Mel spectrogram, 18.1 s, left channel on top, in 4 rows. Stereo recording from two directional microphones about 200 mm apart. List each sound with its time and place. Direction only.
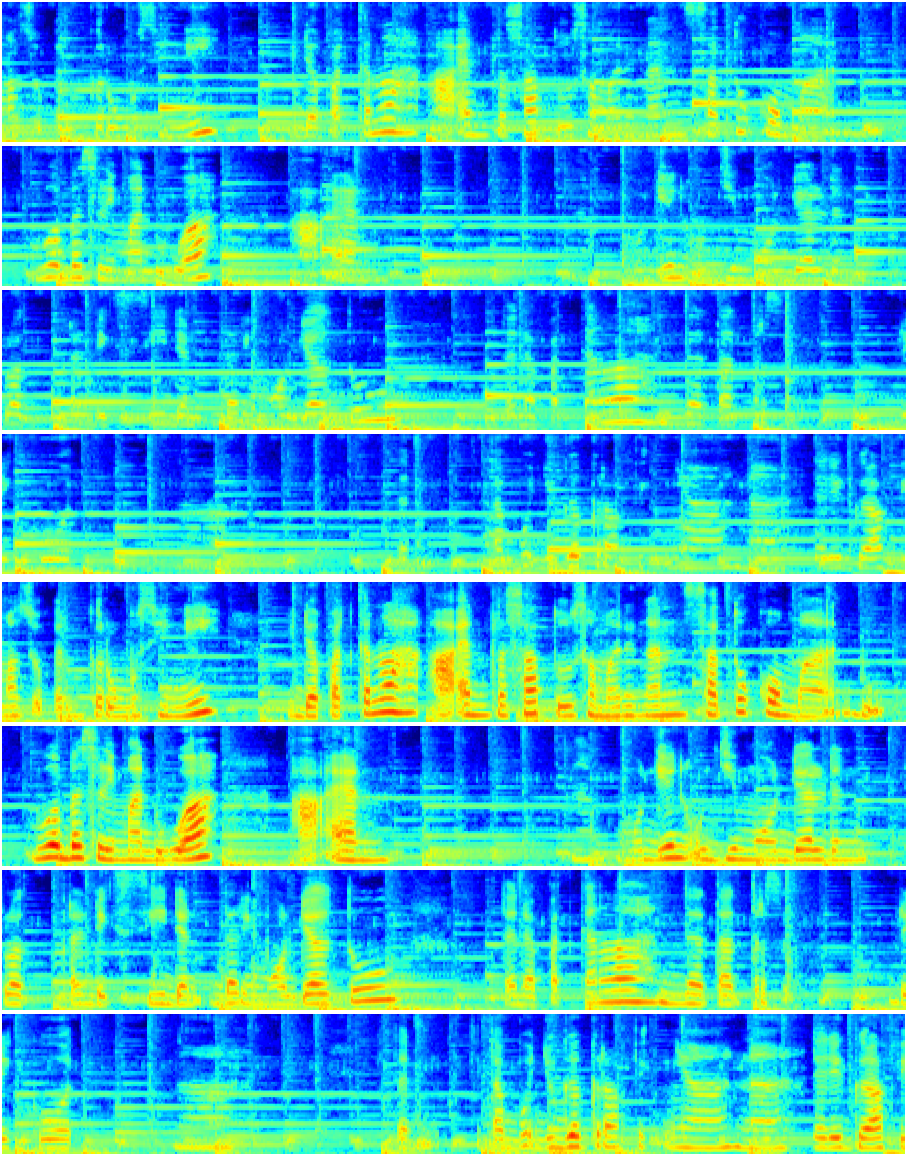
0.0 s speech: 30° right (ahead or behind)
7.8 s speech: 35° right (ahead or behind)
15.5 s speech: 35° right (ahead or behind)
